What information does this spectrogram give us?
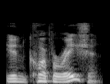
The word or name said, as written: incorporation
